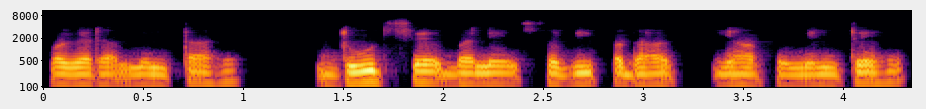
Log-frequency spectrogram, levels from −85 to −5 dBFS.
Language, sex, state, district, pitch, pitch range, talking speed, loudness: Hindi, male, Uttar Pradesh, Jyotiba Phule Nagar, 115 Hz, 110-130 Hz, 165 wpm, -19 LUFS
